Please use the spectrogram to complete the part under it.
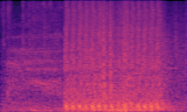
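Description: Bursts of automatic gunfire in Call of Duty Infinite Warfare, fired through a tree, starting abruptly after a quieter stretch and continuing as a loud, rapid rattle for nearly two seconds.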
